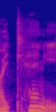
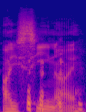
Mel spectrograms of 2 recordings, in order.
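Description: First: The C is said as a K sound. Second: The C is said as an S sound. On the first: The speaker calls it wrong. "I was using the C, as a K, like in Welsh" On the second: The speaker calls it right. "it's pronounced Iceni ... to have it as an S sound"

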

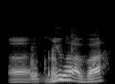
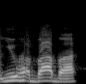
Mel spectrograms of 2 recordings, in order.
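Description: First: The name is said with a V sound. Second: The name is said with B sounds. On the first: The speaker calls it right. "The English translation is incorrect" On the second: The speaker calls it wrong. "That's how you say it in Japanese because they don't have V sounds"

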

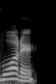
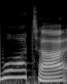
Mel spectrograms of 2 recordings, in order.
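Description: First: The word is said with an American accent. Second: The word is said with a British accent.

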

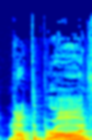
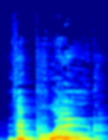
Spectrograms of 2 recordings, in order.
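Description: First: The vowel in Broad rhymes with sawed. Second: The vowel in Broad rhymes with road. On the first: The speaker calls it wrong. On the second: The speaker calls it right.

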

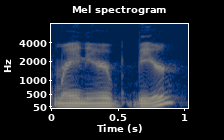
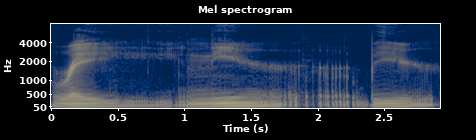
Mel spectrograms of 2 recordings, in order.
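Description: First: It is said plainly, in a normal voice. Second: It is drawn out, imitating the commercial.

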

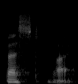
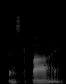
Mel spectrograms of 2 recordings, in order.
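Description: First: The stress falls on the first word. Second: The stress falls on the second word. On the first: This is how the speaker says it. The speaker calls it right. "It's Best Buy" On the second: This is how people in the Northeast say it. The speaker calls it wrong. "They say Best Buy. They put emphasis on the buy"

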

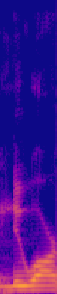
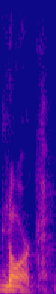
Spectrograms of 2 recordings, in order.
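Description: First: The name is said with two full syllables. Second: The name is squeezed into one syllable. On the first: The speaker calls it wrong. "we don't say Newark" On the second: The speaker calls it right. "we say Nork"

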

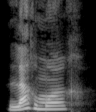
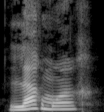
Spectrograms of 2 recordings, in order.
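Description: The two takes are said the same way.

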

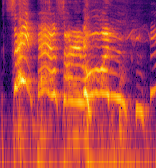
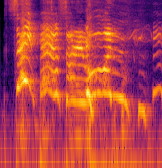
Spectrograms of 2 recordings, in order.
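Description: First: It is said in a British queen-like accent. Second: It is said in a British queen-like accent.

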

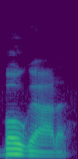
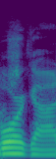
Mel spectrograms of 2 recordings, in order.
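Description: First: The r in the first syllable is dropped. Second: The r in the first syllable is pronounced. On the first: The speaker calls it right. "It's spelled like that, but don't say it like that" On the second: The speaker calls it wrong. "don't say Borgata"

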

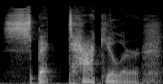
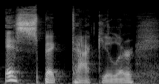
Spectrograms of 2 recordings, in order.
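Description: First: The word begins directly with the 's' sound. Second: An extra 'e' vowel comes before the 's'. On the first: The speaker calls it right. "it's spectacular" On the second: The speaker calls it wrong. "that word does not have an E in front of it. It's not espectacular"

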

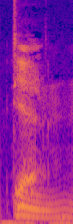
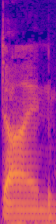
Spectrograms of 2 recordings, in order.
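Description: First: The vowel sounds like the one in 'bean'. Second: The vowel sounds like the one in 'fine'. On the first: "I call him Dean" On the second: "Not Dine"

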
